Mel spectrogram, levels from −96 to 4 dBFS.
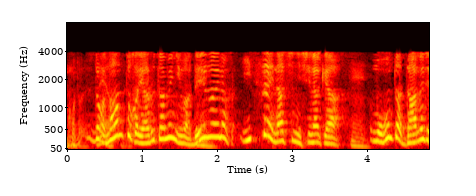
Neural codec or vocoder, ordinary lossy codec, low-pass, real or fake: none; AAC, 16 kbps; 7.2 kHz; real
